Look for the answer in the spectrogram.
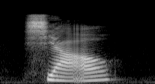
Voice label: "xiao3", Mandarin pinyin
